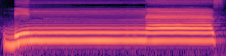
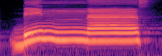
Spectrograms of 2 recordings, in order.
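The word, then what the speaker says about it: ٱلنَّاس: Sekali lagi perhatikan kalimat binnas. Kita tidak membacanya dengan tergesa-gesa menjadi binas, tetapi tahan suara kita.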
